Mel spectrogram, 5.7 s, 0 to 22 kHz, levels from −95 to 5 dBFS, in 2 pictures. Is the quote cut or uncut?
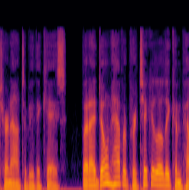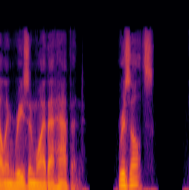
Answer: uncut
